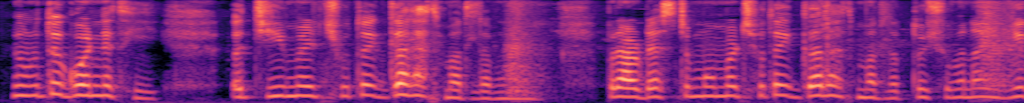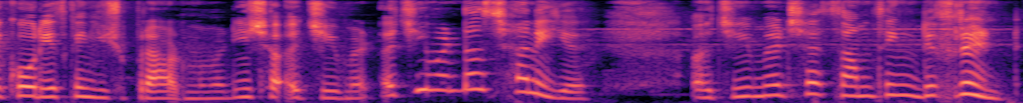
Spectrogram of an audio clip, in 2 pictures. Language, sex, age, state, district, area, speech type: Kashmiri, female, 45-60, Jammu and Kashmir, Bandipora, rural, spontaneous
